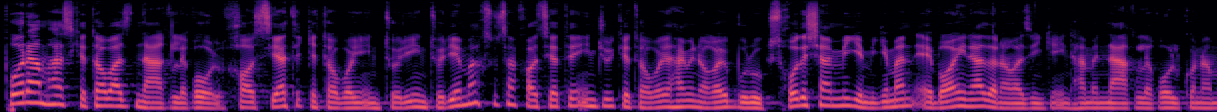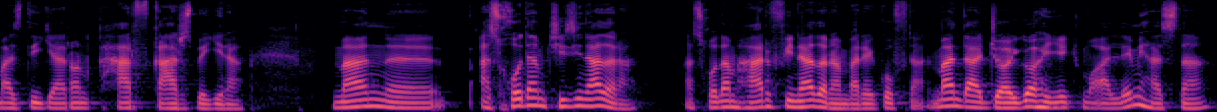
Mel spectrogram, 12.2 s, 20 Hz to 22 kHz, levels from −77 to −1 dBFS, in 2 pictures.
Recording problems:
wrong speed and pitch; too fast and too high; 1.5 times normal speed

